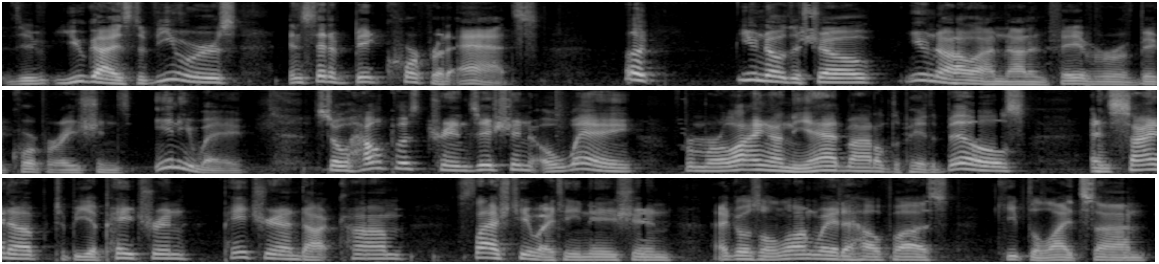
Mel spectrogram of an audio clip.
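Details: Adult man speaking; ordinary speech.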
